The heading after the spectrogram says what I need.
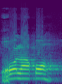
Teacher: Kho tafkhim. Dan lam harfu tarkik. Dan qaf dalam keadaan mufakhomah. Maka lam dijepit di antara dua tafkhim. Dan ha dalam keadaan hams, maka kholaqoh, dikeluarkan haknya, nafas.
